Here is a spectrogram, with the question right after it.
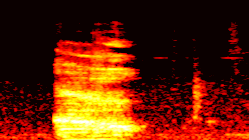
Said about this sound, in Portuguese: Quer ver uma legal? Quer ver uma legal? Alexa, arrote.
